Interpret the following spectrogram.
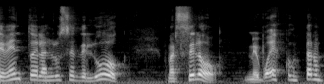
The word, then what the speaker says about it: Lubbock: ¿Está bien pronunciado, Marcelo? Sí, ¿Lubbock?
